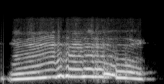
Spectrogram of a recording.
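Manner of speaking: hammed-up crying plea; mock crying. Pleading with Julio not to take her Coca-Cola, fake sobbing. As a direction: fake whimpering sob.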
